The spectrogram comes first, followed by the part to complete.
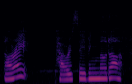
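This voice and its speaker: An actress voicing a deadpan young female magician's assistant who talks in a flat, dry way. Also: a little high, normal speed, a little hiss or hum, lightly acted.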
